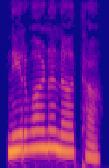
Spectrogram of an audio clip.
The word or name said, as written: ನಿರ್ವಾಣನಾಥ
